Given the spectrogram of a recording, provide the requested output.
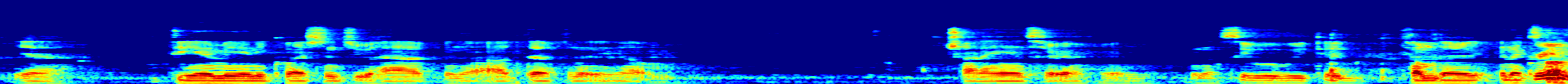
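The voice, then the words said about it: Low sultry late-night voice. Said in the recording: “my sexy voice comes out late at night ... when ... starts talking in the late night voice”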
